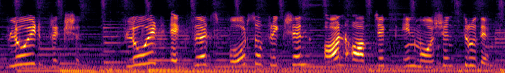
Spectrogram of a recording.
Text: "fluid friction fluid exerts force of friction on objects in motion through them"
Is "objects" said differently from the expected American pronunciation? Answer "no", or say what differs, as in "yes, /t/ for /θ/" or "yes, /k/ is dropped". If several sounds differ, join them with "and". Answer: yes, /s/ is dropped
